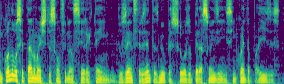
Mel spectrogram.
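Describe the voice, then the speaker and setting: A man's voice: fairly low pitch, dark tone. A man, telling his story casually and reflectively as a podcast guest, in slangy, informal speech. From Argentina. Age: 30s. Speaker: podcast guest, former marketing executive.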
